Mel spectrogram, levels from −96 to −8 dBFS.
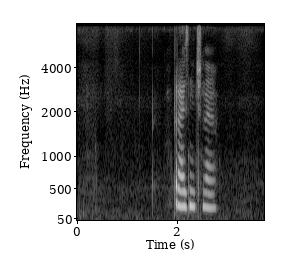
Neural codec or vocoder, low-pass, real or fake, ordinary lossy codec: codec, 16 kHz, 6 kbps, DAC; none; fake; none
